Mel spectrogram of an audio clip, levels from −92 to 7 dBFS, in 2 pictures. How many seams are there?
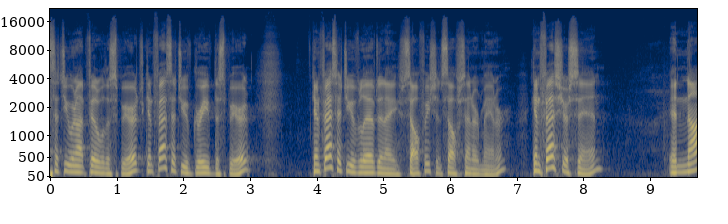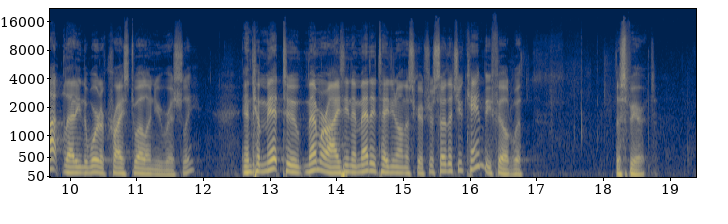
one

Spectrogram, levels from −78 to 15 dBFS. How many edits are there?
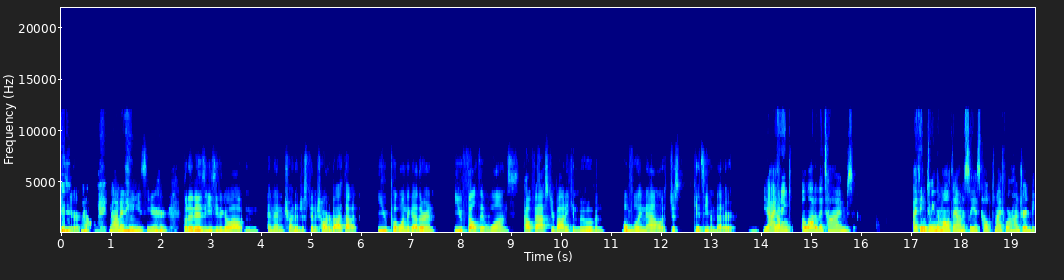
one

